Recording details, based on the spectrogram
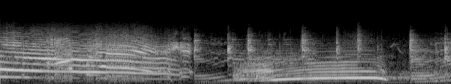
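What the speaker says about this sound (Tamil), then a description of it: "அது யானை இல்ல, எருமை" A water buffalo lets out long, loud, drawn-out moos, two extended bellowing calls close by that rise and waver in pitch.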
